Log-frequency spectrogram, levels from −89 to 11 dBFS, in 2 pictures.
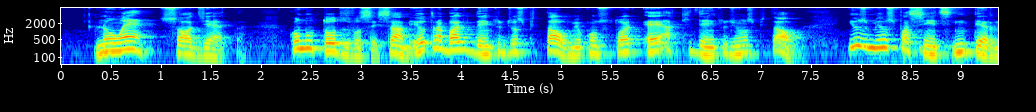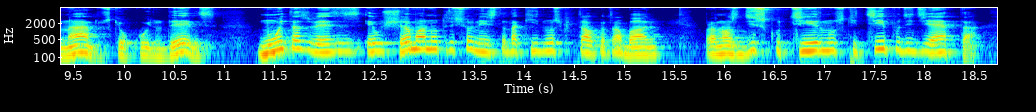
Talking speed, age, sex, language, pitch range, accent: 155 wpm, 60-79, male, Portuguese, 145-195 Hz, Brazilian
